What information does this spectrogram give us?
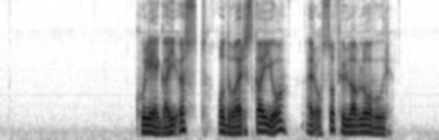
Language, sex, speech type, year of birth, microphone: Norwegian, male, read, 1979, Shure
